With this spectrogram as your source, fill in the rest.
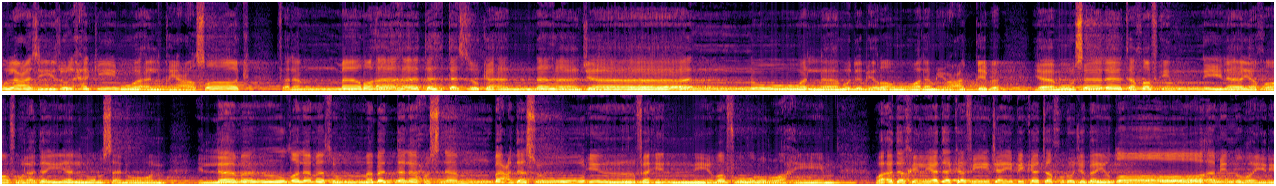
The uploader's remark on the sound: at the Houghton Masjid (West Street)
